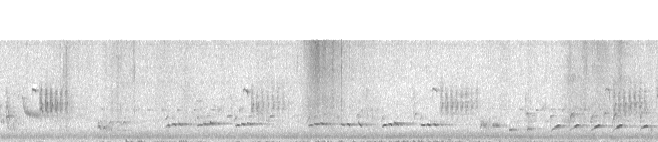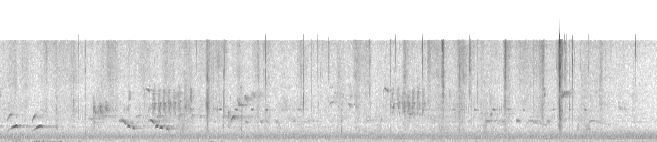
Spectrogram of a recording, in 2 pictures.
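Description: Small birds chirping in quick runs of short high notes through the first two-thirds, over a steady outdoor hiss. Irregular low thumps and rumbles come in the first half.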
